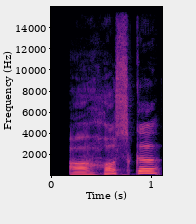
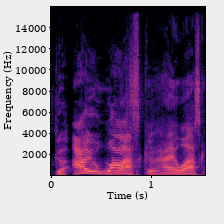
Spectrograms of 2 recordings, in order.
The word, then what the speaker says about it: ayahuasca: Ahuska. – Ayahuasca.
